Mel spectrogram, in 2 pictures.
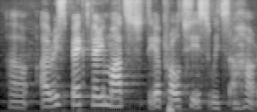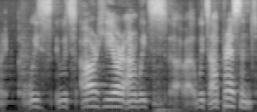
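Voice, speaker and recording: Speaking with a Finnish accent, a woman talks at a fairly slow pace. Her pitch is medium, and its variation is ordinary. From Finland. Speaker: professor of education. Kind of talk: conference keynote. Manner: halting, many fillers and restarts.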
